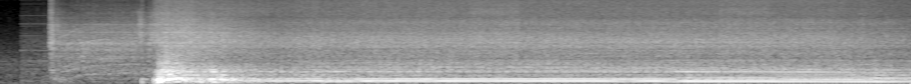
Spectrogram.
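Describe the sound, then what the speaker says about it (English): A Lamborghini Reventon engine fires up with a sharp loud burst, then settles into a steady, deep, strong idle with slight swells, heard up close and alone. "I'm going to start the car and you're going to get to hear it"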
